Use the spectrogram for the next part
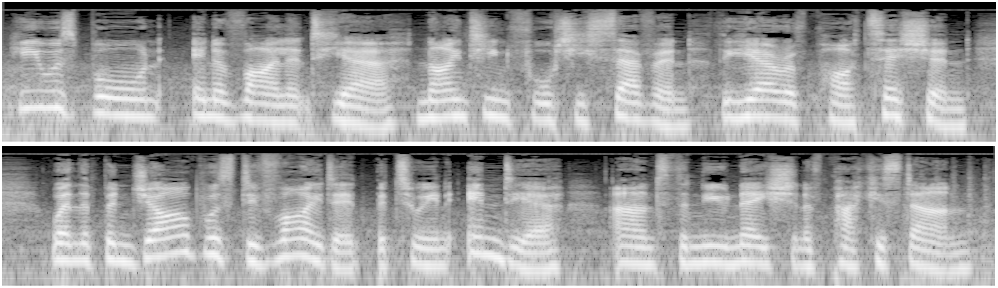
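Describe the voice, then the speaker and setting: A woman's voice: fairly low pitch, animated, moderate pace, a bit bright, a little hiss or hum. A woman with an English accent presenting a personal documentary, in narration and to camera. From England.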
